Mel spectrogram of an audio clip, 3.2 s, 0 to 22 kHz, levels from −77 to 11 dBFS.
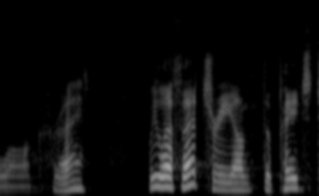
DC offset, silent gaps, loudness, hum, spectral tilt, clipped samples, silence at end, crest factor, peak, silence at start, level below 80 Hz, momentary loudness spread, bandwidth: under 0.1%; none; -33 LUFS; none; -5.5 dB/octave; under 0.1%; 0.1 s; 20 dB; -14 dBFS; 0 s; -84 dBFS; 23 LU; 15.5 kHz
